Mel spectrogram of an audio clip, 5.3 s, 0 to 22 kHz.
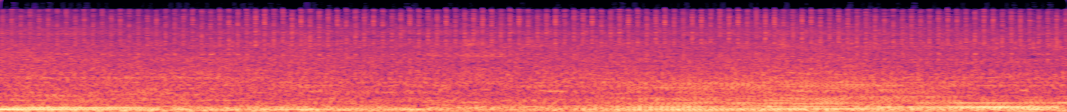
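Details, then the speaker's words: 2017 Hyundai Accent, ignition coil already replaced but still misfiring; lumpy stumbling idle with dropped pulses; one cylinder's coil gets no firing, coil socket suspected. "meron din pero walang firing sa coil Ayan oh so titingnan natin kahit iangat mo walang walang putok"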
